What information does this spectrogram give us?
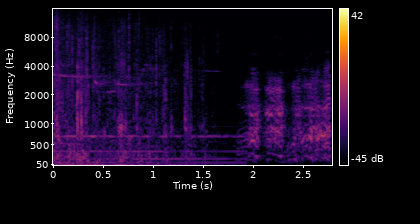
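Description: Two horses ridden slowly out of town at a walk, their hooves giving a steady, unhurried clip-clop that stays fairly loud and even throughout.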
